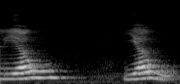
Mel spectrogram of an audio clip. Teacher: ada harf Lin karena ada wau sukun sebelumnya fathah dibacanya cukup dilunakkan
